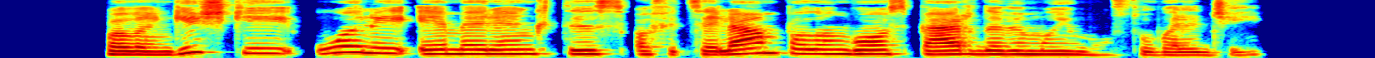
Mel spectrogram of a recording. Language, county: Lithuanian, Utena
